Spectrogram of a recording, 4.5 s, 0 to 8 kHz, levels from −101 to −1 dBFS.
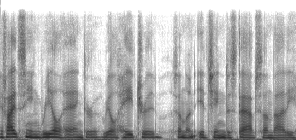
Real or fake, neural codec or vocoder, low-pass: fake; autoencoder, 22.05 kHz, a latent of 192 numbers a frame, VITS, trained on many speakers; 7.2 kHz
